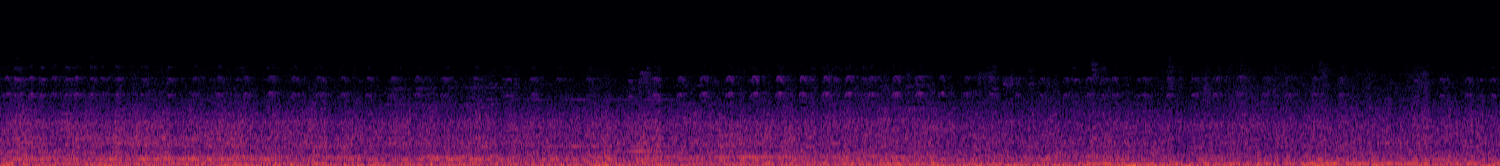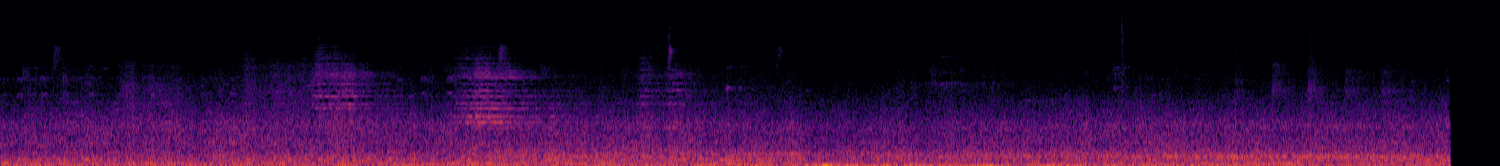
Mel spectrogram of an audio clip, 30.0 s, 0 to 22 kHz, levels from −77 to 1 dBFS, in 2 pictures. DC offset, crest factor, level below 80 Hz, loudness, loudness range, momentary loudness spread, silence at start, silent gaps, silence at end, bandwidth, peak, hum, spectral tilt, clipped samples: under 0.1%; 16 dB; -40 dBFS; -38 LUFS; 3 LU; 4 LU; 0 s; none; 0.5 s; 16.5 kHz; -18 dBFS; none; -7 dB/octave; under 0.1%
